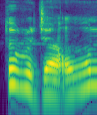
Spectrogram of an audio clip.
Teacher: را ساکن سے پیچھے پیش، تو یہاں پہ ہم نے اس کو پر پڑھنا ہے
